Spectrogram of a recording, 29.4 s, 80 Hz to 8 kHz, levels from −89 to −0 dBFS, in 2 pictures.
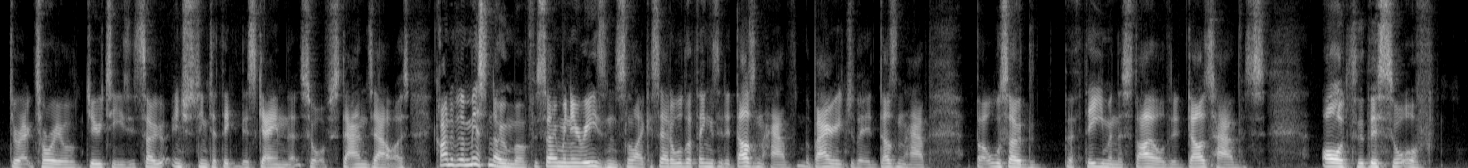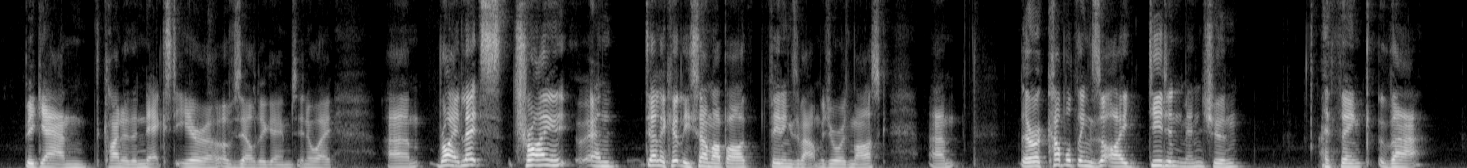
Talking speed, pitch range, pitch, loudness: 195 wpm, 145-175 Hz, 155 Hz, -20 LUFS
